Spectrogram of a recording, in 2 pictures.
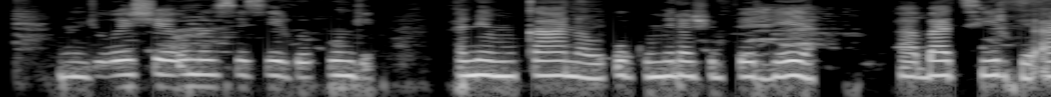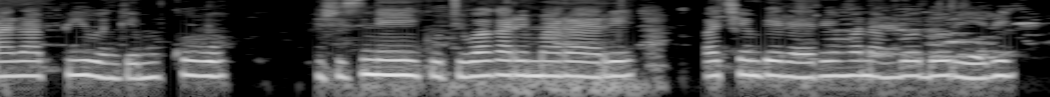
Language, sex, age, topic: Ndau, female, 25-35, health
